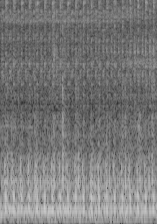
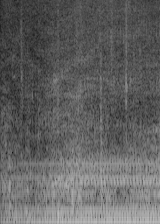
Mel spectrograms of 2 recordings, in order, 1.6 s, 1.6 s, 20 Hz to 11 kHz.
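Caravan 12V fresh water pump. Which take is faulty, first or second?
first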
